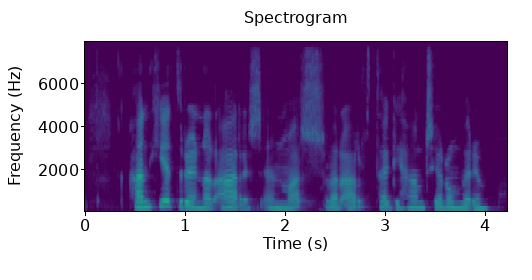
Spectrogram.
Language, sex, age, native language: Icelandic, female, 20-29, Icelandic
